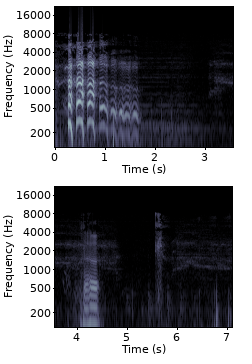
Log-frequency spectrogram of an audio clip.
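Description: A man screams in fright, a loud, shrill, wavering scream lasting about a second and a half, followed after a pause by a shorter yelp and a brief faint cry.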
